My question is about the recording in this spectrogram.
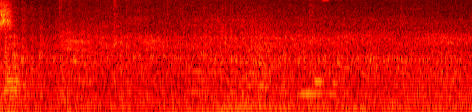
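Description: Minibus engine running at low speed as the van drives off, a steady low hum.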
